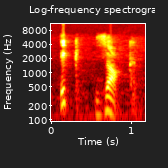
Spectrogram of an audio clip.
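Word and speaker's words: ICH-XOC: I will spell it, and then I will pronounce it for you. Properly spelled. Let me see. Unfortunately, I had to write this down. ICH hyphen XOC. Ickzock.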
